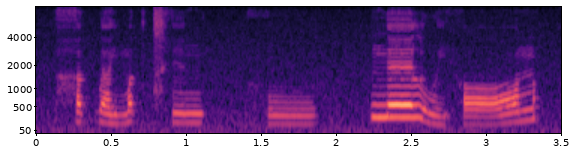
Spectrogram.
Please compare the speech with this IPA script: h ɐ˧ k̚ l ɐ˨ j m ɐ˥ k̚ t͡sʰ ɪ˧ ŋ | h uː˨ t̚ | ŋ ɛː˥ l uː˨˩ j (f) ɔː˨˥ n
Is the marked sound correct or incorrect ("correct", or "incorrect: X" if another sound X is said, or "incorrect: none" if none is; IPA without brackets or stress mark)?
incorrect: h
